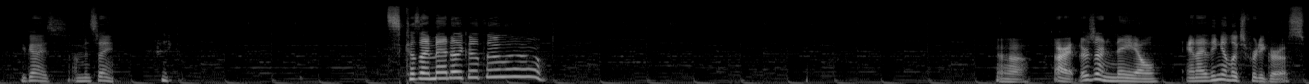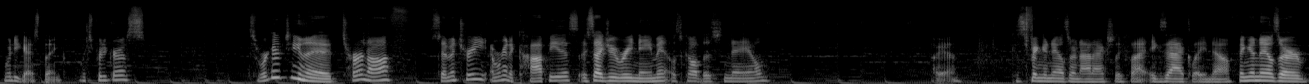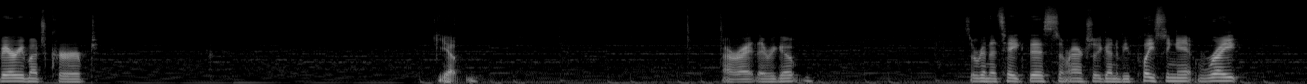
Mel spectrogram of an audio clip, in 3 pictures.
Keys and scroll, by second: 16.4 x, 19.6-20.7 typing, 20.9 Return.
